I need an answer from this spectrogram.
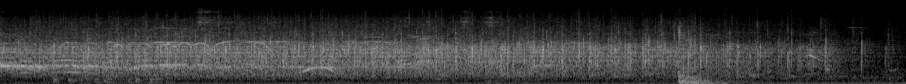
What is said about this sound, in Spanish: Marco Flores, un aplauso para el señor.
